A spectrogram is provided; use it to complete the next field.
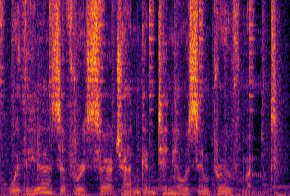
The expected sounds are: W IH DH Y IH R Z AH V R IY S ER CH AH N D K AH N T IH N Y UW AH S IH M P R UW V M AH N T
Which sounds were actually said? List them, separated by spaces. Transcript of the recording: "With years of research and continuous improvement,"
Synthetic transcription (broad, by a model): W IH DH Y IH R Z AH V R IY S ER CH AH N K AH N T IH N Y UW AH S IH M P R UW V M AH N T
